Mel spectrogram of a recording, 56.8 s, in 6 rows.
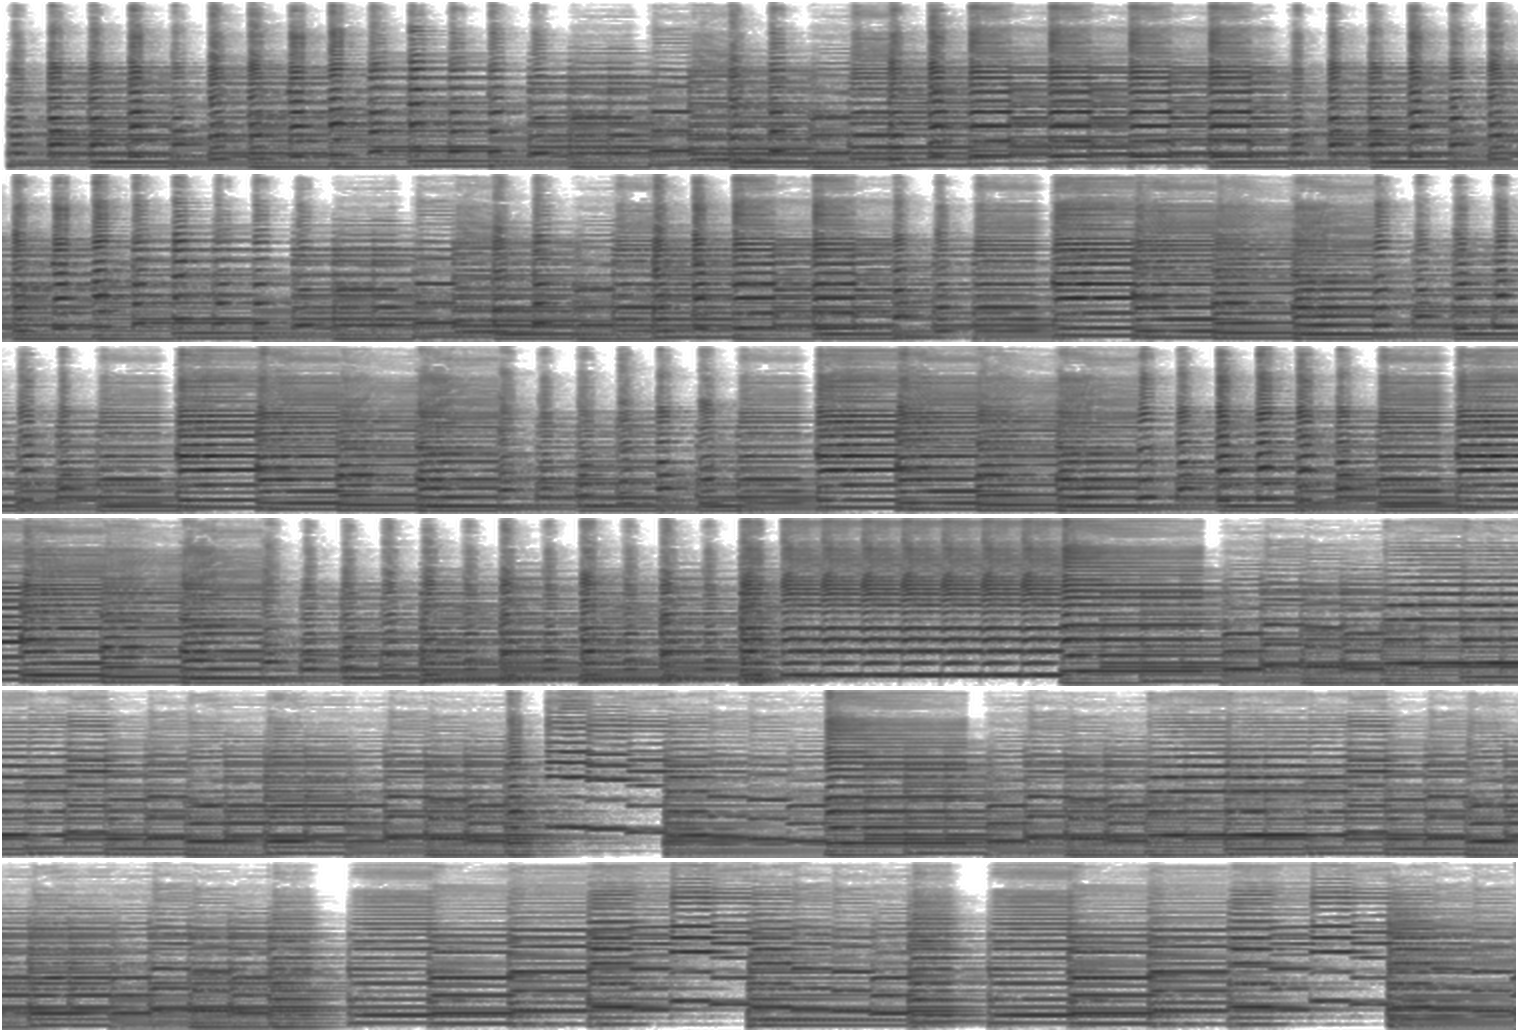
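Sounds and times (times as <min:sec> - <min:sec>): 
tenor saxophone: 0:00.0 - 0:56.8.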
